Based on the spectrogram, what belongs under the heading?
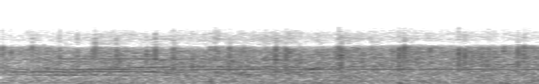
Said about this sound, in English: And we are at the Sid Hartman Soundalike Contest at the Mall of America, this big monstrosity and America's original sports bar, and a great crowd out here. Why don't you give yourselves a little round of applause? We appreciate your participation.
